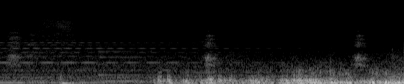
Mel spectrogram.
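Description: Low rumbling swell in a horror film's soundtrack, starting about a second and a half in and growing louder, with a couple of faint ticks.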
